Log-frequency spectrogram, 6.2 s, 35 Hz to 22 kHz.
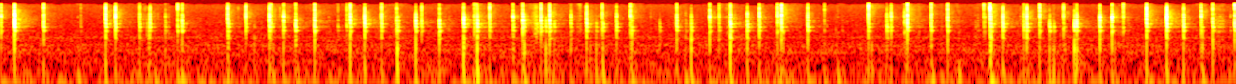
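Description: Long nails scratch rapidly across pink acrylic rhinestones on a flat, solid wooden heart board held upright. The result is a fast, dense run of dozens of tiny dry clicks and ticks that are bright and high, centered around 2.7 kHz. Each click stops instantly with almost no ring and very little low end.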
